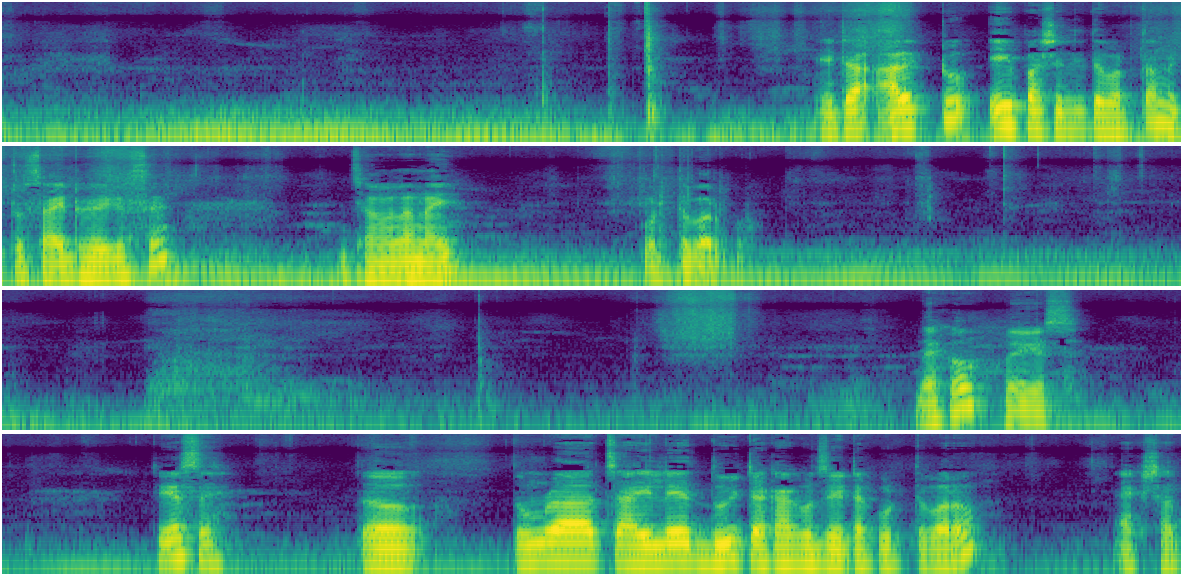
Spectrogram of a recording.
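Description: Paper rustles softly as hands handle it.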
